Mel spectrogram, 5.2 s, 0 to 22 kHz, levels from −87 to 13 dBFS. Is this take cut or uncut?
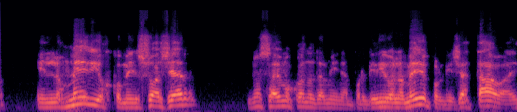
uncut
